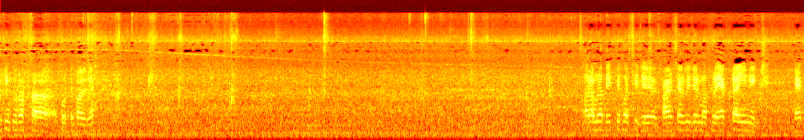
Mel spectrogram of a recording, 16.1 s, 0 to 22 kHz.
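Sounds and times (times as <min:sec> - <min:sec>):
boat engine droning: 0:00.0 - 0:16.0.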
